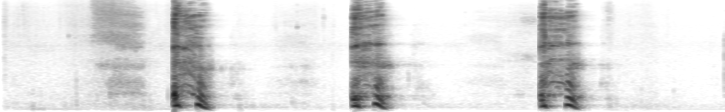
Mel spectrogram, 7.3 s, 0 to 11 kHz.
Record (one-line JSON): {"three_cough_length": "7.3 s", "three_cough_amplitude": 32768, "three_cough_signal_mean_std_ratio": 0.26, "survey_phase": "beta (2021-08-13 to 2022-03-07)", "age": "65+", "gender": "Male", "wearing_mask": "No", "symptom_runny_or_blocked_nose": true, "symptom_abdominal_pain": true, "symptom_onset": "11 days", "smoker_status": "Never smoked", "respiratory_condition_asthma": false, "respiratory_condition_other": false, "recruitment_source": "REACT", "submission_delay": "2 days", "covid_test_result": "Negative", "covid_test_method": "RT-qPCR"}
